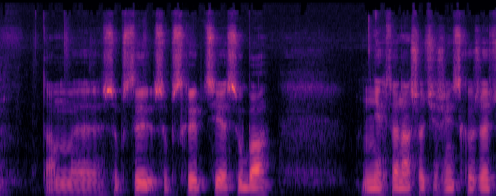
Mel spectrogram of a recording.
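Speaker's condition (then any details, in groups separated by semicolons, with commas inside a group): No condition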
